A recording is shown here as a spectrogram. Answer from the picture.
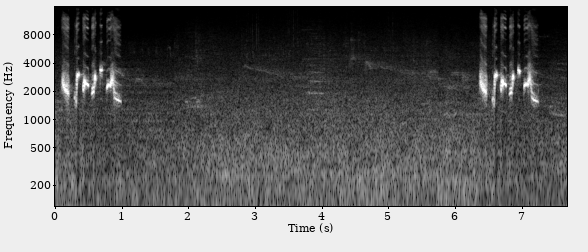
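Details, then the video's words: Red-whiskered bulbul in an '8-9-10 note' twisting training song: a rapid phrase of six or seven looping whistles, a long pause with low background hiss, then the same phrase repeated. "Luyện giọng chào mào hót âm 8-9-10 xoắn tít cực hay"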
